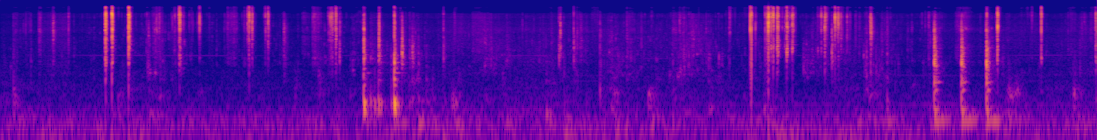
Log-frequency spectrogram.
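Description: Shears snipping through green crab shells, cutting the crabs in half for bait: sharp snips in several clusters, the loudest about four seconds in, over a low steady rumble.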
